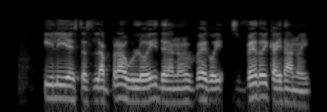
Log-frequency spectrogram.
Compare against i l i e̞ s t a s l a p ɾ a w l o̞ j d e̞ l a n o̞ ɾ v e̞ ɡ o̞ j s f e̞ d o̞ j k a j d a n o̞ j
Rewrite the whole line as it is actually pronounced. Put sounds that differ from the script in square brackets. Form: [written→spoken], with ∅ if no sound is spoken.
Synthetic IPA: i l i e̞ s t a s l a p ɾ a w l o̞ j d e̞ l a n o̞ ɾ v e̞ ɡ o̞ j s [f→v] e̞ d o̞ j k a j d a n o̞ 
